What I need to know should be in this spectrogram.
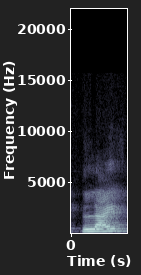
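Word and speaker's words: live: में कहते क्या है जैसे आप लोग पढ़े होंगे लाइव टेलीकास्ट अब उसको कोई लिव टेलीकास्ट नहीं पढ़ेगा लिखा तो यही रहेगा वो ठीक है ना इसी को लिप पढ़ते हैं रहना के अर्थ में और जब हम लोग सजीव और सीधा इस तरह से होता है तोब हम लोग इसको लाइव पढ़ते हैं ठीक आप लोग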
